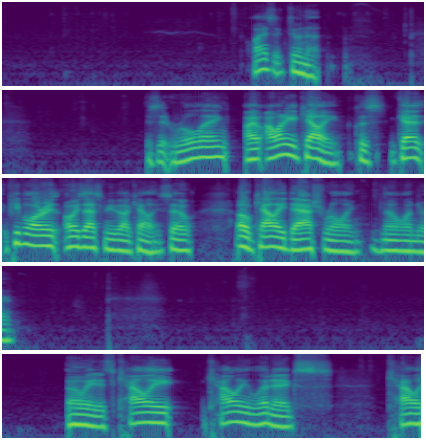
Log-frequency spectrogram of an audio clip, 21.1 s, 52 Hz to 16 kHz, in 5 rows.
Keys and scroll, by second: 0.0-14.5 typing, 15.0 super+Tab, 17.5 super+Tab, 19.5 super+Tab, 20.4 super+Tab, 20.8-21.0 typing.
